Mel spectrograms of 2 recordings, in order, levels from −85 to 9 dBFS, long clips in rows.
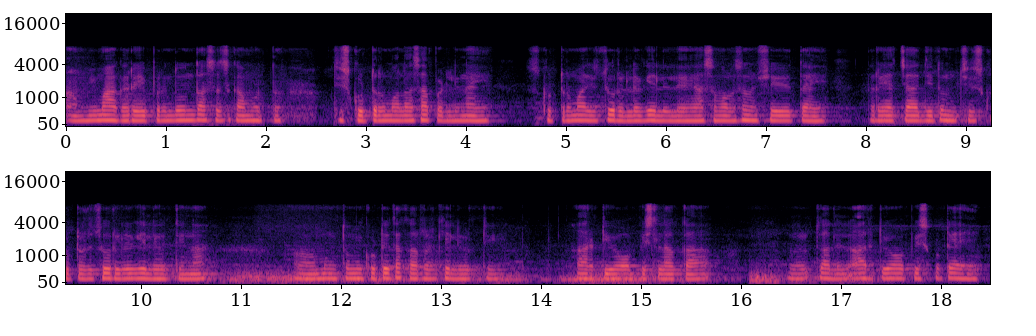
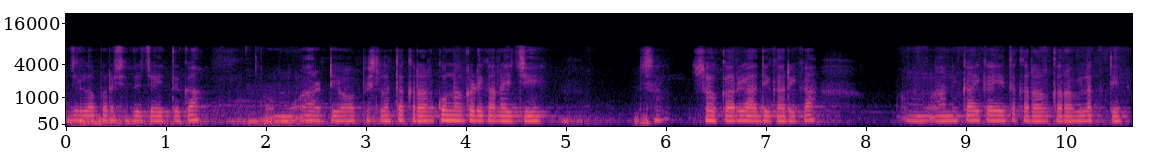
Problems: constant background noise, low volume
